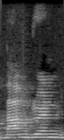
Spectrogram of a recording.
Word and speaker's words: Malmgren: Sorry, it's Pippa Malmgren with a silent L.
